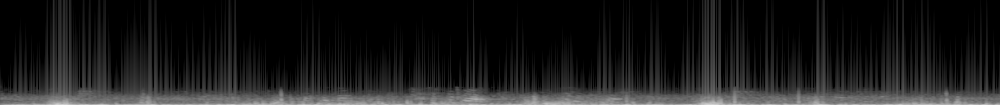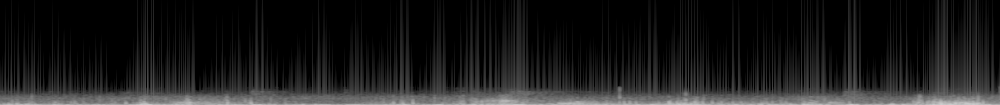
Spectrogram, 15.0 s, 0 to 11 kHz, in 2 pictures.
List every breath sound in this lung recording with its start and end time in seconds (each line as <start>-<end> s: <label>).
4.00-4.25 s: wheeze
11.70-12.10 s: wheeze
